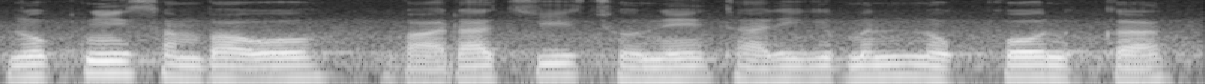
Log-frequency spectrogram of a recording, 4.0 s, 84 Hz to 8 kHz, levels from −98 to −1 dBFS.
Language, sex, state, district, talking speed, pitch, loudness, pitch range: Garo, male, Meghalaya, South Garo Hills, 105 wpm, 115 Hz, -14 LUFS, 110-125 Hz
